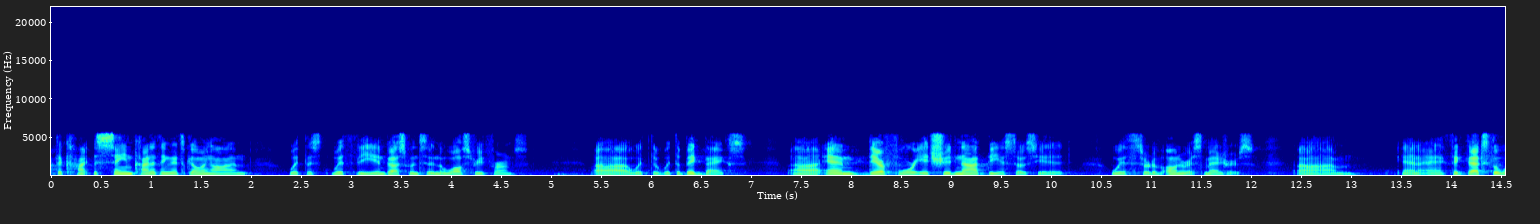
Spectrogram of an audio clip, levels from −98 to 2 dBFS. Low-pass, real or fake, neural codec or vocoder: 5.4 kHz; fake; codec, 16 kHz, 2 kbps, FunCodec, trained on LibriTTS, 25 frames a second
